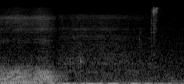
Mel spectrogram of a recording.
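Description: A dog lets out a single low, rumbling snore lasting about half a second before fading into quiet background noise.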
